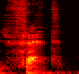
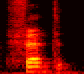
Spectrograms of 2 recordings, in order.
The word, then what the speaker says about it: fête: So for example, I'll give you a common one would be everyone's favorite word would be fête. Une fête. Fête, which is spelled F-E, this accent circonflex, T-E, well, it just means party, right?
